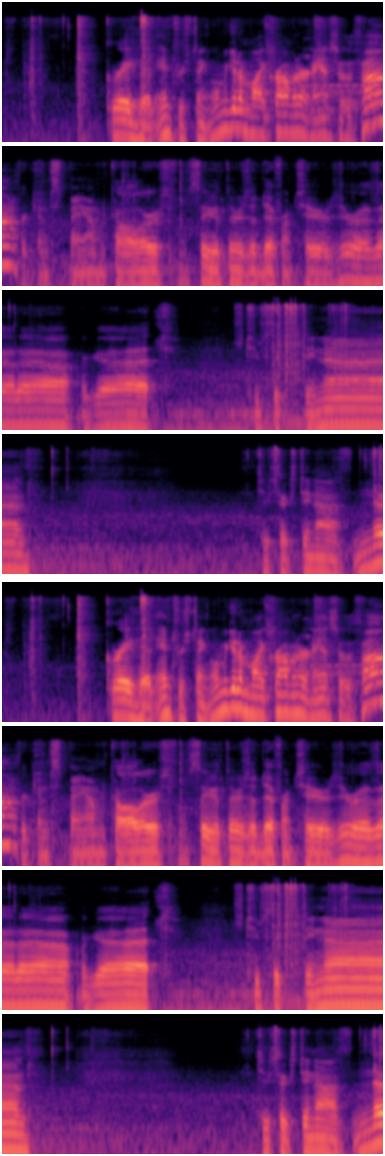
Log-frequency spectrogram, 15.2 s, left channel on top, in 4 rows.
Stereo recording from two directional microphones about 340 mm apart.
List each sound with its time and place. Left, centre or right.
0.3 s typing: centre
2.0 s speech: right; by 4.4 s centre
4.5 s speech: right
4.9 s speech: centre
6.8 s speech: right
10.0 s speech: centre
10.7 s speech: right
13.9 s speech: right
14.8 s speech: centre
